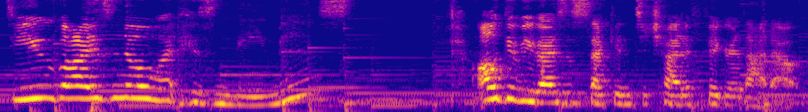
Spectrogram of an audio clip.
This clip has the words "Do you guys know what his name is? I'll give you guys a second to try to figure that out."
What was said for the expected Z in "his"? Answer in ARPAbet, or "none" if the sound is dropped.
Z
